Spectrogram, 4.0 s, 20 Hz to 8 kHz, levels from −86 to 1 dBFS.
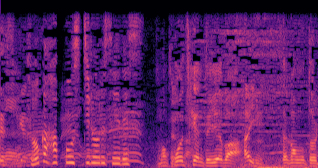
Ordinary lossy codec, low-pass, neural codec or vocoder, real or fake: none; 7.2 kHz; none; real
